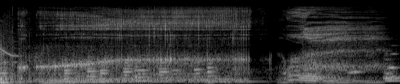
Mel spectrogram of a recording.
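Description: A cartoon cat snoring: two long, drawn-out snores, the second starting about three seconds in.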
